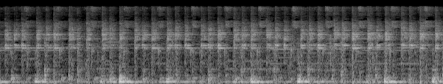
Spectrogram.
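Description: Live devotional folk music: a one-string plucked instrument with a gourd body, played over a steady drum beat of about three strokes a second.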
